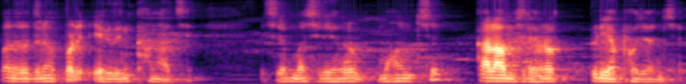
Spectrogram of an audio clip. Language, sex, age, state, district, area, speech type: Maithili, male, 60+, Bihar, Purnia, urban, spontaneous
